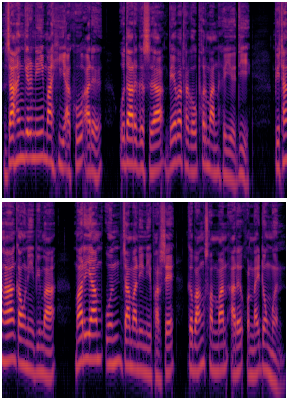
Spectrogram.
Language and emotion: Bodo, neutral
